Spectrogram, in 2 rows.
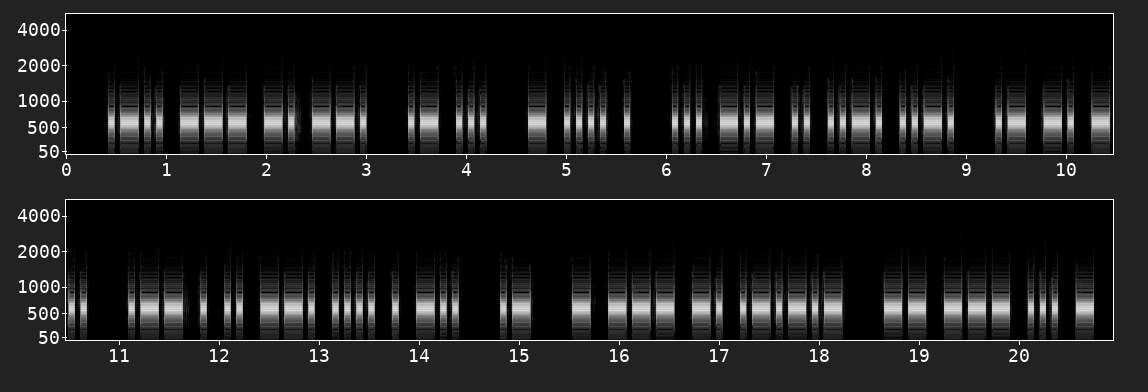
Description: Morse code, heard as a keyed tone, about 20 wpm, 600 Hz. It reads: LONG AS THE SKIFF AND WEIGHED A TON. MOST
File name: the old man and the sea / the old man and the sea part 1 20wpm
